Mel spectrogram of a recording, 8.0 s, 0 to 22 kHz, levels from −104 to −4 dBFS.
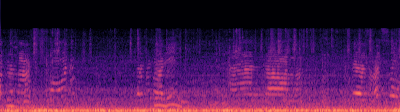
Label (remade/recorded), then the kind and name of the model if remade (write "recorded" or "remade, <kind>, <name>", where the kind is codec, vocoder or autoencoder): recorded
